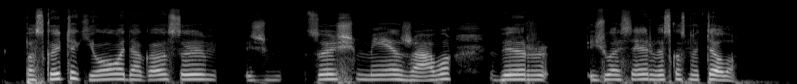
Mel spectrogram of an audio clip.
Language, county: Lithuanian, Tauragė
